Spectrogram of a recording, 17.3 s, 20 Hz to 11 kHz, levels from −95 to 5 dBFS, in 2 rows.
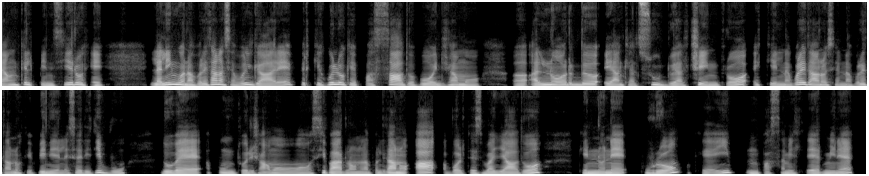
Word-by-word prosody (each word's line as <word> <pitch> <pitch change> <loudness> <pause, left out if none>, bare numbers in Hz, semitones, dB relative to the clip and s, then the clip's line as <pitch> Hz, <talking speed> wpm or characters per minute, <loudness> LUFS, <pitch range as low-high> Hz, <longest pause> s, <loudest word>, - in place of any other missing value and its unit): anche 200 +5 0
il 225 - +1
pensiero 195 +6 0
che 175 -2 -4 0.4
la 205 +1 +2
lingua 250 +3 +8
napoletana 205 +5 +4
sia 200 -3 -5
volgare, 195 -1 +1
perché 215 -1 -7
quello 245 +3 +5
che 205 -2 -3
è - - -3
passato 190 0 +1
poi 195 0 0
diciamo, 185 -1 -2 0.3
ehm, 180 0 -3
al 190 +2 +2
nord 205 0 +3
e 195 - -2
anche 190 -1 -2
al 165 - -9
sud 185 0 -1
e 180 - +1
al 175 -2 -5
centro, 190 +3 0
è 200 - -9
che 200 - -8
il 190 - -3
napoletano 200 0 +2
sia 190 0 -8
il 180 - -7
napoletano 180 0 -4
che 175 +1 -14
vedi 185 +1 -1
nelle 170 -1 -7
serie 175 -2 -5
tv 180 -6 -2 0.4
dove 175 -1 +3
appunto, 180 -3 -4
diciamo, 170 +1 -5
si 175 +6 -5
parla 175 -3 +3
un 175 - -4
napoletano, 185 +2 +2
A: 200 +2 +8
a 175 - -21
volte 175 -1 -5
sbagliato, 180 +4 +1 0.4
che 180 - -4
non 180 +1 +3
è 180 -1 +3 0.2
puro, 180 - +1 0.2
okay, 165 +9 -2
mhmm, 175 -1 -2
passami 175 +1 -7
il 165 - -8
termine 170 +2 -2
185 Hz, 200 wpm, -23 LUFS, 175-200 Hz, 0.4 s, lingua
